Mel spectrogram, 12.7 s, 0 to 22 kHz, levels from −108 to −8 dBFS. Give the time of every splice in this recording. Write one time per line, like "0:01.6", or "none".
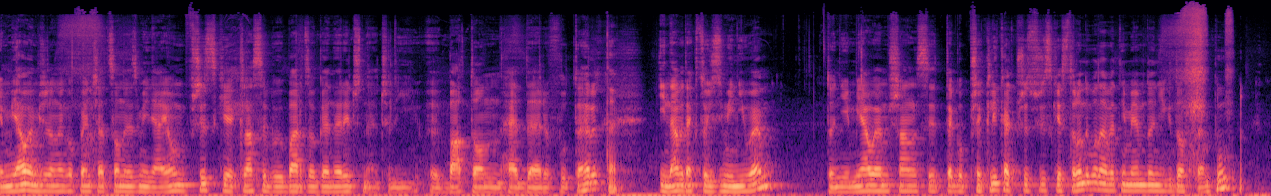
none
